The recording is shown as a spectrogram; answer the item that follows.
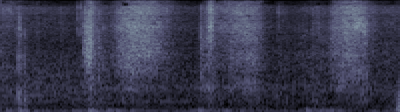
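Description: Soft shuffling footsteps and rustling, a few brief scuffs, as someone steps in through a doorway onto a rug.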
